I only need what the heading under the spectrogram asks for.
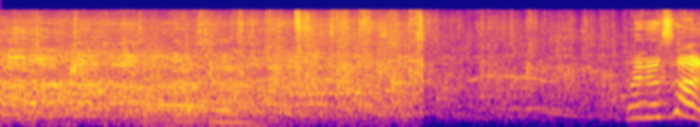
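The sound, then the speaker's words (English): A crowd claps steadily for a couple of seconds, the applause thinning and fading out as a voice begins talking over the tail end. “Not clap worthy. You don't clap for that.”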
